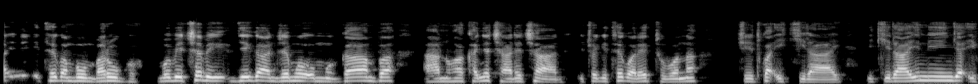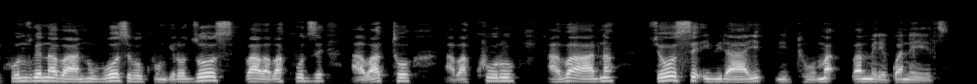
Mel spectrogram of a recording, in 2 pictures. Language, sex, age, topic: Rundi, male, 25-35, agriculture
